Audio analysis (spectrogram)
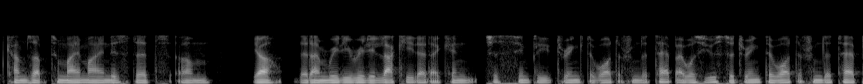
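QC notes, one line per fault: No faults found in this speech recording.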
